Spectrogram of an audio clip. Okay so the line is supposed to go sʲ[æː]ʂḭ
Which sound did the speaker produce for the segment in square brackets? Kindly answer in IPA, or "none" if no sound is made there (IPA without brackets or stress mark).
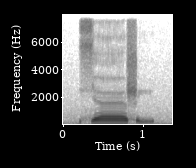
æː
